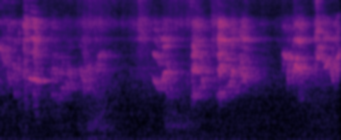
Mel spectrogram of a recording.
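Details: Budgerigars in an indoor home colony kept together with ring-necked parrots, chattering with scratchy chirps and short warbled squawks in uneven, overlapping bursts.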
